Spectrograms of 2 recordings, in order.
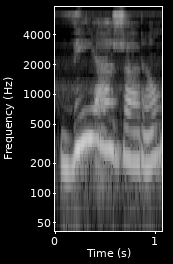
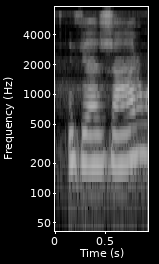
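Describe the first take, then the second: First: Viajarão with a stressed final -rão; future ending stressed. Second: Viajaram with a plain closing nasal -am; Viajaram, unstressed ending, said as a past form; past-tense ending. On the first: Teacher shows students the future form, final syllable stressed. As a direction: lean on the last syllable of Viajarão. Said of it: "Viajarão termina com A, O". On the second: Teacher shows students the past form, plain nasal ending. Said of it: "Viajaram é passado". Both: Shown as a demonstration.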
